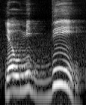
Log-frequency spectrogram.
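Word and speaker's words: يوم الدين: Обратите внимание, сперва давим на местонахождение язык д, яумидди, потом четкое, ясное произношение кясры и яумиддин.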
